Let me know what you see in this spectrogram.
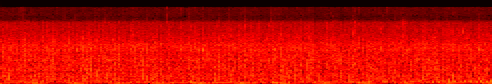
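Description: Rain falling steadily, a dense even hiss of drops on the ground and on pooled water.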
